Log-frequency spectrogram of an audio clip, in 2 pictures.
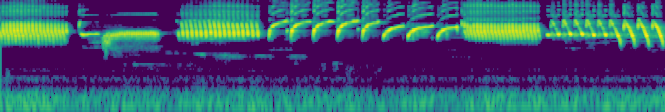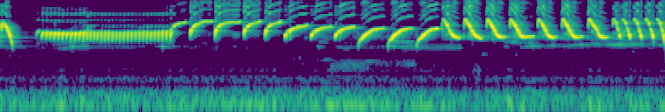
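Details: Canary singing an unusual song used as a lure to get young canaries to answer: high buzzy rolls alternate with fast runs of rising, curved whistled notes. Short pauses break the continuous bright song.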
